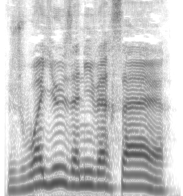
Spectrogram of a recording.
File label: Birthday, French, male; Holiday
